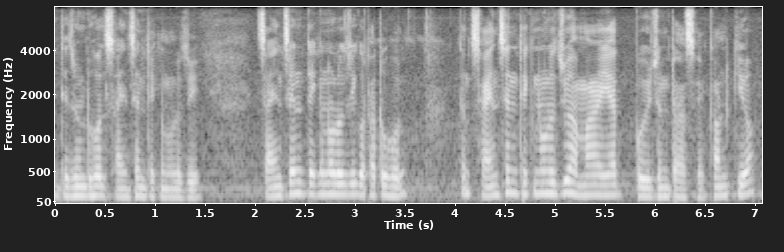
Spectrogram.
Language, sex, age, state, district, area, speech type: Assamese, male, 18-30, Assam, Dibrugarh, urban, spontaneous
